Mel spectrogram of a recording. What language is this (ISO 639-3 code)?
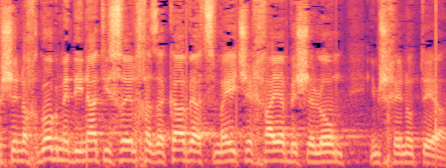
heb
